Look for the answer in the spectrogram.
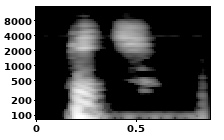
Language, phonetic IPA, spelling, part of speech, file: Polish, [pʲit͡ɕ], pić, verb / noun, Pl-pić.ogg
